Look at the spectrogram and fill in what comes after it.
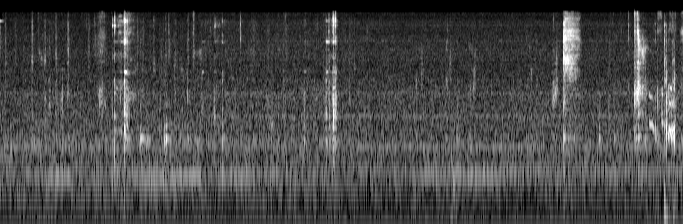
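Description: Close mouth sounds of chewing a kimchi dumpling with bits of crunchy cubed radish, with scattered small clicks and smacks over a faint steady hum. A louder smack and swallow comes after a sip from a glass of drink, about two thirds of the way in.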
